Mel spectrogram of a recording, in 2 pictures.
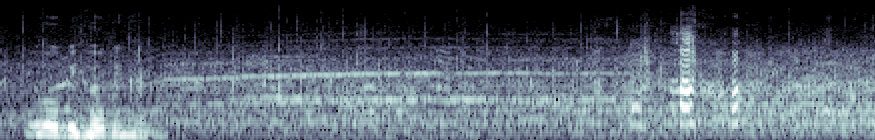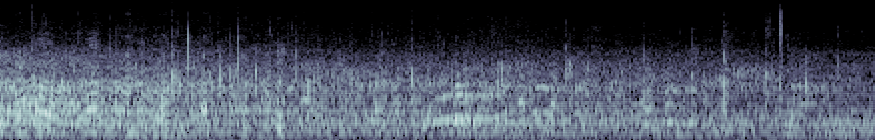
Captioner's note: applause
